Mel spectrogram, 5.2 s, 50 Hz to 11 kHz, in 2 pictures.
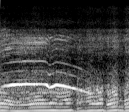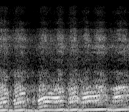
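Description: Off-road 4x4's engine revving hard as it pushes through deep muddy water and climbs out onto the bank, the revs surging up and down repeatedly in the second half. A steady low engine hum runs underneath.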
